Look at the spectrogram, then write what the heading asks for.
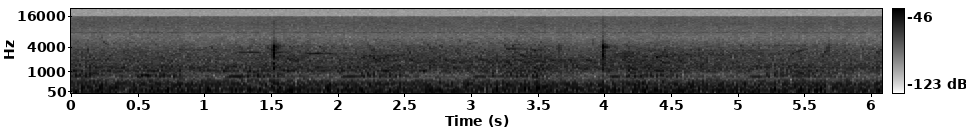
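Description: Near silence with faint bird chirps, including two short, sharp chips.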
